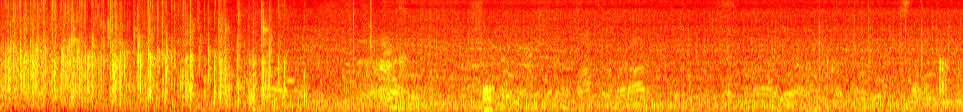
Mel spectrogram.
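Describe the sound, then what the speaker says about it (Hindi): Strong clapping from an audience at a Hindi poetry gathering bursts out first, then thins into scattered, quieter applause and room noise with a voice occasionally audible. "जोरदार तालियां बजाएं दादा रविंद्र शुक्ल।"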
